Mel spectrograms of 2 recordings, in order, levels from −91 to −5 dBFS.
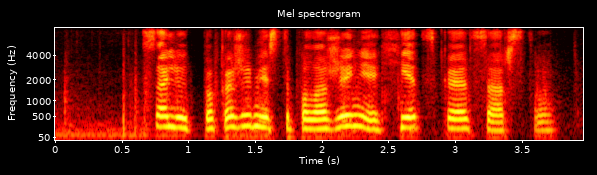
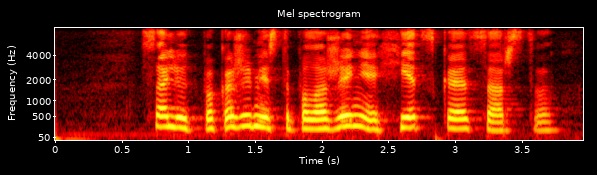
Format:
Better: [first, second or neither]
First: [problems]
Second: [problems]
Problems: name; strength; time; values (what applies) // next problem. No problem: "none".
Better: second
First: noise reduction (neural mask model RNNoise)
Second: none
